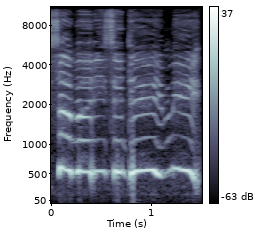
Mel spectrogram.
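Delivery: mock panic, very high, loud, tearful crying. Quoting a TV scene where Christina panics and cries: imitating Christina freaking out crying. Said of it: "Christina's freaking out and she can't stop crying".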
